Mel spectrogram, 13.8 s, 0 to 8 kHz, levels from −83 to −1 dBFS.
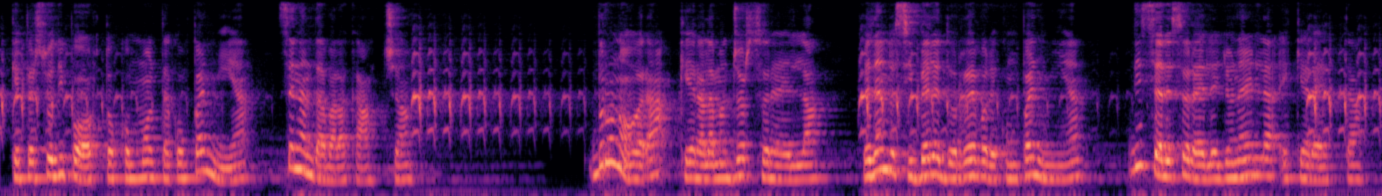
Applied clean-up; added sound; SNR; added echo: none; Bird vocalization, bird call, bird song; 14 dB; reverberation time 1.6 s.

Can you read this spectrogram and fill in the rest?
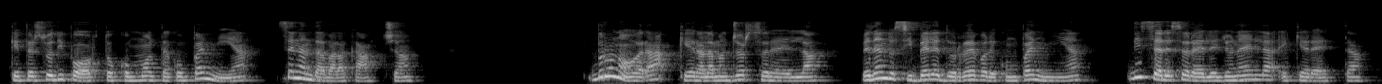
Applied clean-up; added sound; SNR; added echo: none; none; none; none.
